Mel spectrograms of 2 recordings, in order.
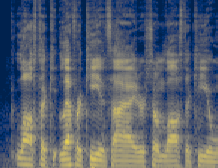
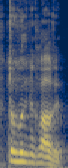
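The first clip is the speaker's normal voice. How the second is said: frightened plea; 8 semitones higher, faster than usual. Retold or imitated. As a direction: warn the cop in a panic. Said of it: "Allie's like".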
